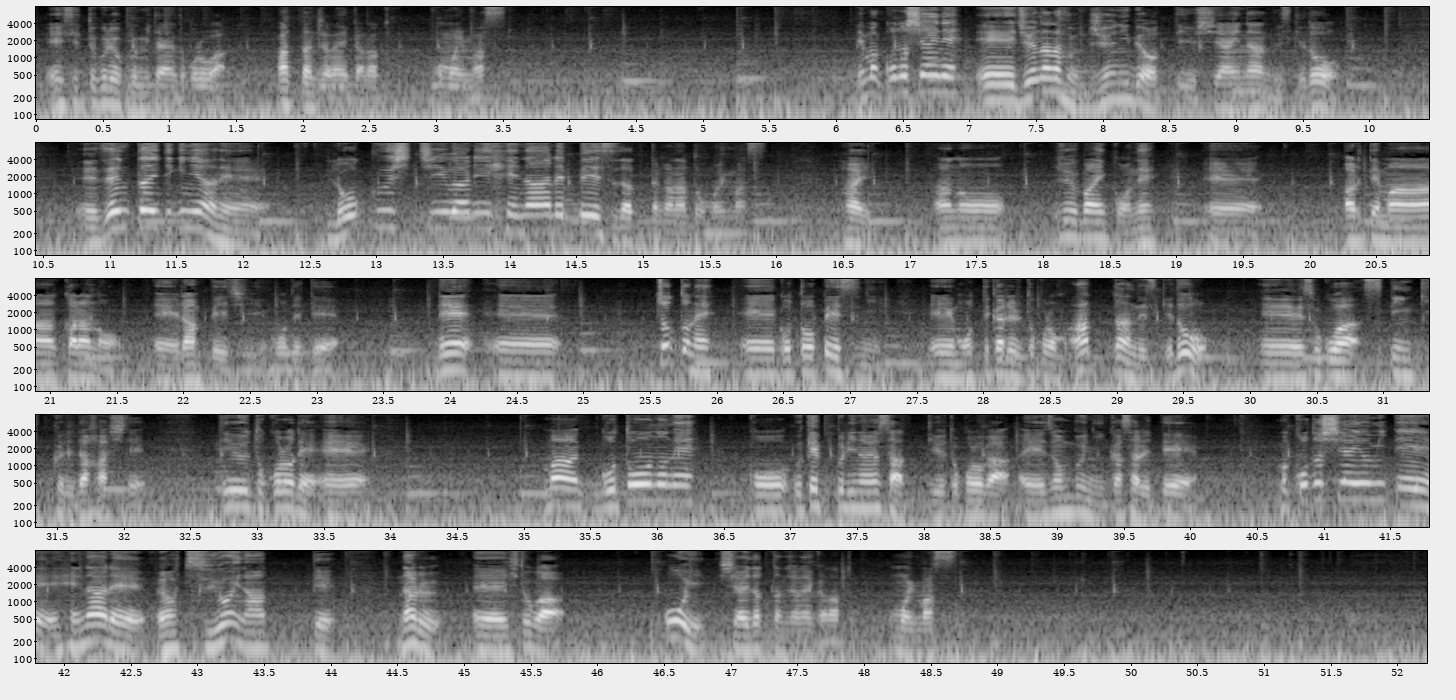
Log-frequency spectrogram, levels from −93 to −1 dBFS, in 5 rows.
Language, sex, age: Japanese, male, 20-39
